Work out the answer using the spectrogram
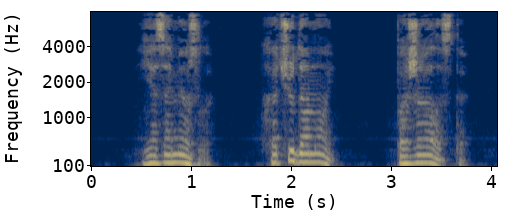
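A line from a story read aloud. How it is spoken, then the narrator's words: Barely audible plea. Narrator (Russian): попросила Ирка едва слышно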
